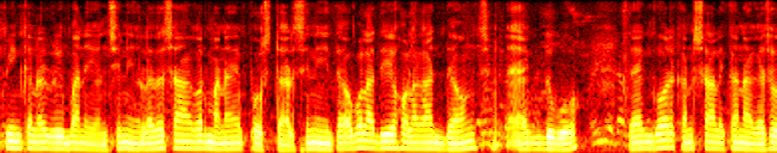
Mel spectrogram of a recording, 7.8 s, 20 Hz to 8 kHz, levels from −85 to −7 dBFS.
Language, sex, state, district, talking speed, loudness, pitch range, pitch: Chakma, male, Tripura, Unakoti, 170 wpm, -14 LUFS, 110-125 Hz, 120 Hz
